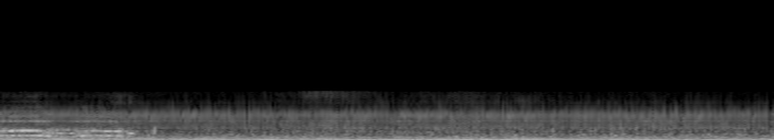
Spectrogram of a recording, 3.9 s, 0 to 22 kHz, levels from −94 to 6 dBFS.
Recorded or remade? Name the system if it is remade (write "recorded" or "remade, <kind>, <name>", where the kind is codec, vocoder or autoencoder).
remade, vocoder, BigVGAN v2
